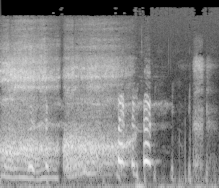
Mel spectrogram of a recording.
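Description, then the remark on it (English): Someone loudly imitates heavy, wheezy breathing through the nose: a long raspy inhale-exhale, then a few short snorting puffs. “I don't want to say it's exclusive up there, but it's definitely prevalent fucking the Northern Heavy Breather Society.”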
